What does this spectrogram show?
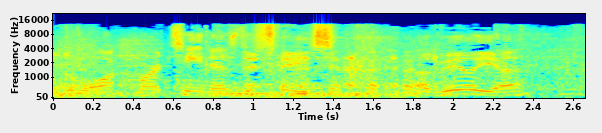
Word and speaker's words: Avila: Avila. Okay, this is really hard because his grandfather goes by Avila. That's right. Avila. We got a different, same name, same family, different pronunciation.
